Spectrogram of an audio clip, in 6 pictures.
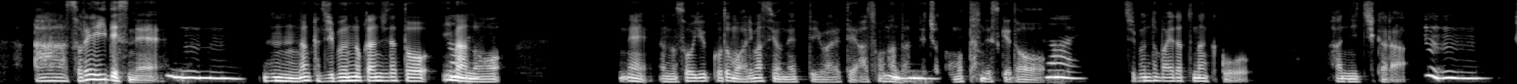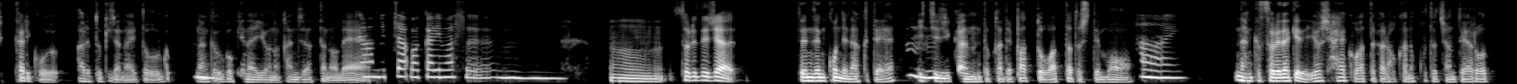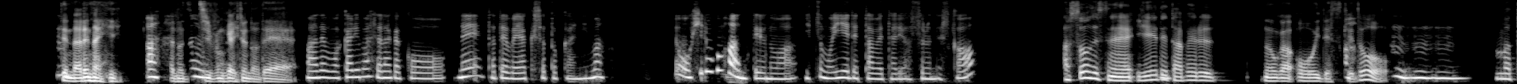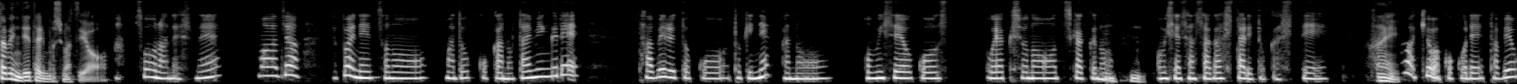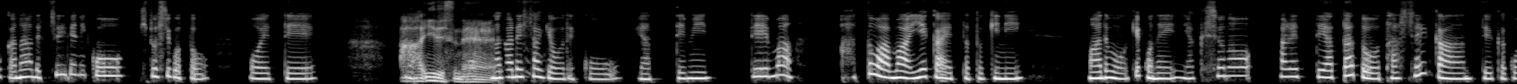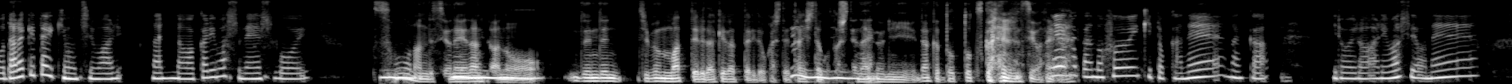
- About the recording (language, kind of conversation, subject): Japanese, advice, 複数のプロジェクトを抱えていて、どれにも集中できないのですが、どうすればいいですか？
- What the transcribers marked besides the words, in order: laughing while speaking: "ってなれない"; other background noise; unintelligible speech; tapping; laughing while speaking: "どっと疲れるんすよね"; chuckle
